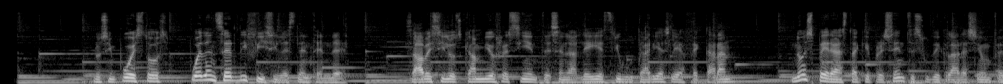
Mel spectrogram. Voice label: PSA Spanish wih Music; Tax Reform; 55 Sec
